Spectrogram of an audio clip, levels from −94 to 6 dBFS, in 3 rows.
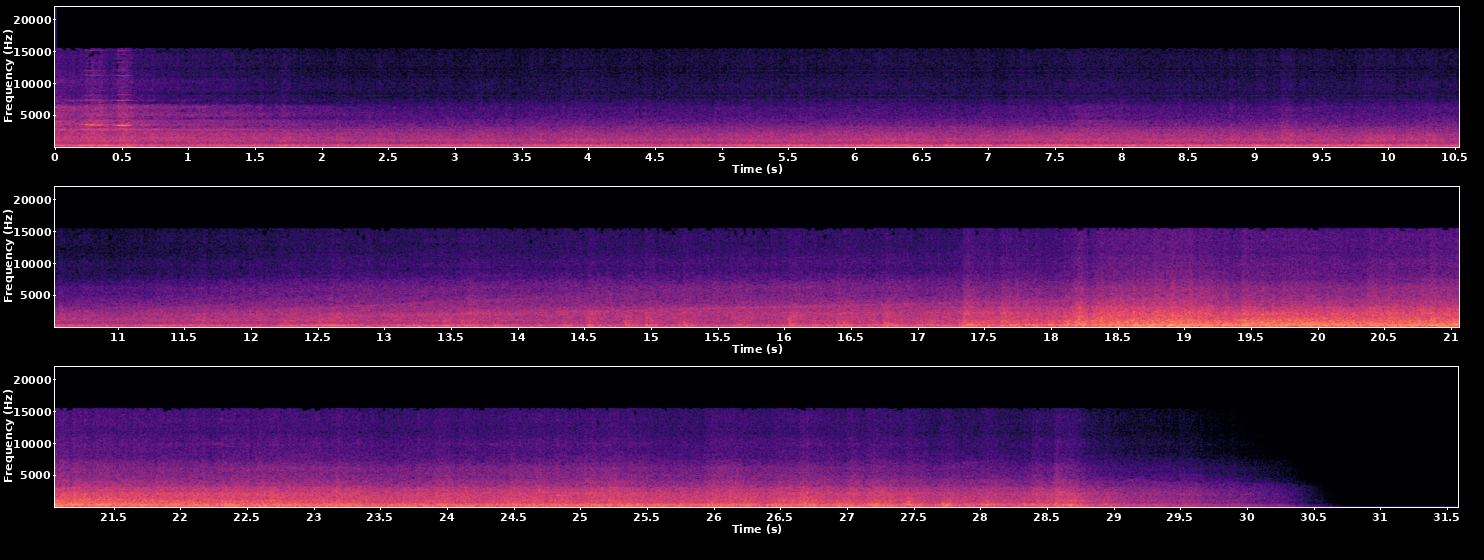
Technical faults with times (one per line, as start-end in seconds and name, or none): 0.00-31.59 crude rate conversion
